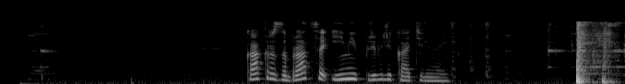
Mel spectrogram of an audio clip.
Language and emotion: Russian, neutral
